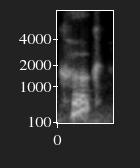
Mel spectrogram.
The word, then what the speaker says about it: Koch: And her last name is spelled Koch, but I think she pronounces it Cook.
